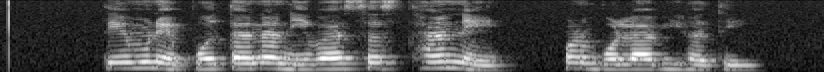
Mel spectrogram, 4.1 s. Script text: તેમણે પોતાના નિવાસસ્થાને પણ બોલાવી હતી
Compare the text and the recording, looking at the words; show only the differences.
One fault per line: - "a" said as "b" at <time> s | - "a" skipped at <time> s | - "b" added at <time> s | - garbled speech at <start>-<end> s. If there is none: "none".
none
